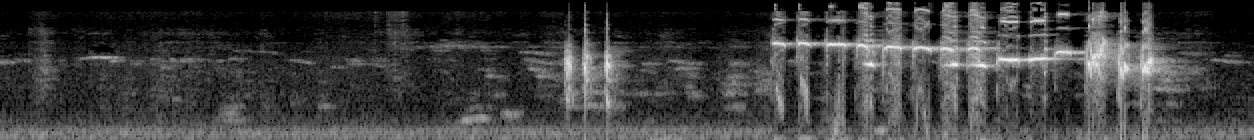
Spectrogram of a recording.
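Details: Lure recording of a mangrove whistler: two sharp clicks, a pause, then a fast, bright phrase of high whistled notes sliding gradually lower, ending in a rough burst.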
